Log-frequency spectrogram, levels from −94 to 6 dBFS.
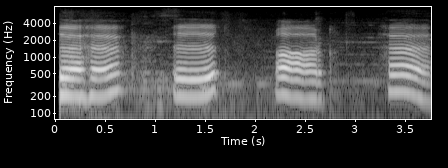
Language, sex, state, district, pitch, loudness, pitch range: Hindi, female, Chandigarh, Chandigarh, 205 Hz, -16 LUFS, 195-225 Hz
